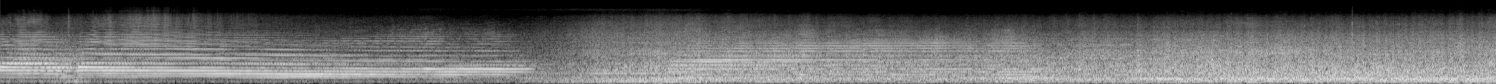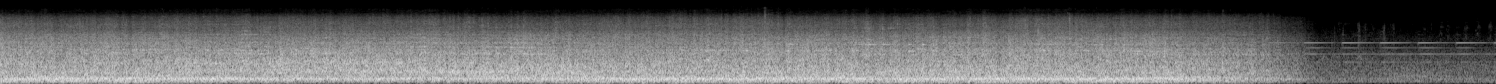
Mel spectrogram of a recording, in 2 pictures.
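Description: Diesel freight locomotive's multi-note air horn sounds two long blasts, the first dipping slightly in pitch as it ends. This is followed by the steady rumble of the locomotives and the clatter of tank cars rolling past on the rails, which stops abruptly about two seconds before the end.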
